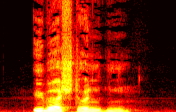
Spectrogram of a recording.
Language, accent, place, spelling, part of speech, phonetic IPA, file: German, Germany, Berlin, Überstunden, noun, [ˈyːbɐʃtʊndn̩], De-Überstunden.ogg
- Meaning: plural of Überstunde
